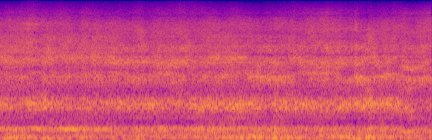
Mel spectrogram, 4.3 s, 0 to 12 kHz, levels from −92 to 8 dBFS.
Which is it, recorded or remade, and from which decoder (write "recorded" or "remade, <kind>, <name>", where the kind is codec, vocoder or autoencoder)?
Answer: remade, codec, SNAC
